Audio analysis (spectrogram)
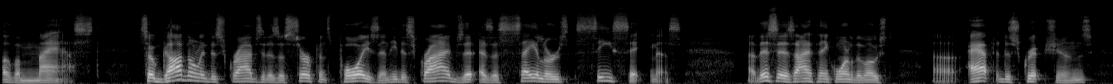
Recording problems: none

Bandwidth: 15 kHz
